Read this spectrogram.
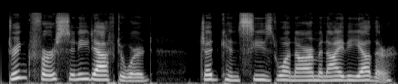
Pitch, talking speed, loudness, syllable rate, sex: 205 Hz, 195 wpm, -17 LUFS, 5.7 syllables/s, female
